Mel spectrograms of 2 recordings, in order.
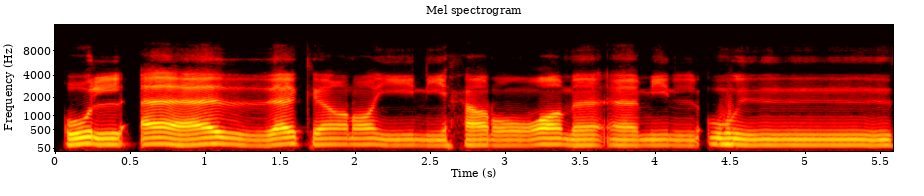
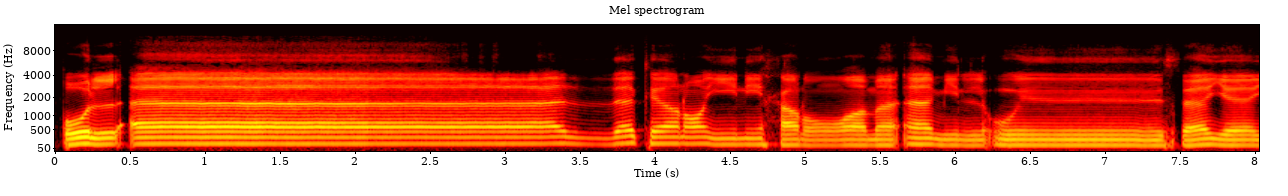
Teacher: boleh dengan tasil atau dengan mad lazim kilmi musaqqal 6 harokat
